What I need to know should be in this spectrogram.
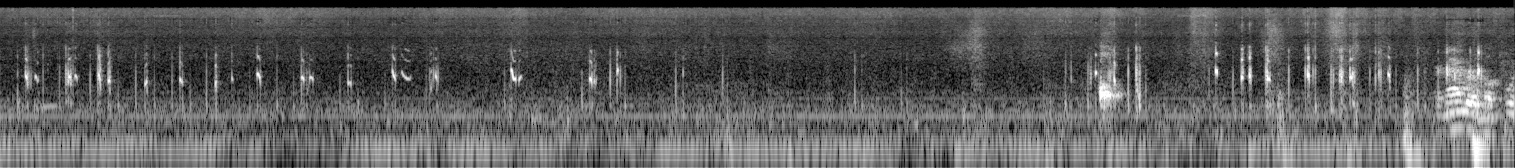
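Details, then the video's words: A pet guinea pig chatters during a massage, giving quiet, brief squeaky chirps in scattered runs, with a low background hum and a louder rustle and handling noise near the end. "GUINEA PIG TALKING WHILE GET MASSAGE"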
